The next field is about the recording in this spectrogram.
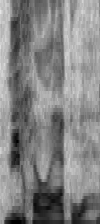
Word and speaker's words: Nicaragua: in which they then made sure they pronounced it ethnically correct. – Nicaragua. – So they were like, ah, yes, when I was in Nicaragua. – Nicaragua. – So whenever that word comes up in conversation, I have to stop, pronounce it that way for my wife. – There you go. – My wife, if she's not around, I say Nicaragua like a New Jerseyan. But if she's around, I say it like... this fella.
